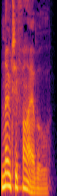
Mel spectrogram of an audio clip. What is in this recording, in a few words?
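"notifiable", British English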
